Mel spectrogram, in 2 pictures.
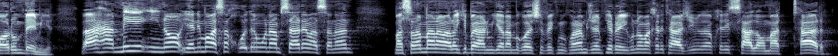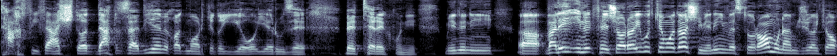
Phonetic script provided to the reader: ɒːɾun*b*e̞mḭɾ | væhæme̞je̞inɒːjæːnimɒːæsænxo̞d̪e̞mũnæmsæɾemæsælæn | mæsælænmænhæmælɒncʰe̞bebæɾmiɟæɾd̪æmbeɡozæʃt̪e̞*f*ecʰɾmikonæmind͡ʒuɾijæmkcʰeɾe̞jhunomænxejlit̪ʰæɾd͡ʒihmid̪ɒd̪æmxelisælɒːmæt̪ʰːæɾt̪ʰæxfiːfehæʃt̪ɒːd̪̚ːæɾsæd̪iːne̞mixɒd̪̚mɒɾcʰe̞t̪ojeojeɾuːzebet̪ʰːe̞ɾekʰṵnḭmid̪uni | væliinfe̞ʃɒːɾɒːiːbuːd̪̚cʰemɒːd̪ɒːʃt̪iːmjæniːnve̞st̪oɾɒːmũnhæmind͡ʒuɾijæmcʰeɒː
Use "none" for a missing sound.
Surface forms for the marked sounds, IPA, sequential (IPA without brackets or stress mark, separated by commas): b, f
